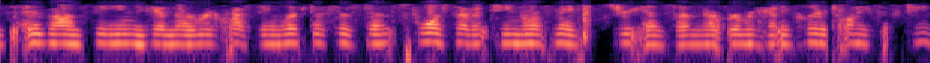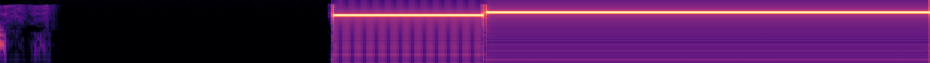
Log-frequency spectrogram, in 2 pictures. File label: Fire, dispatch; Sumner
